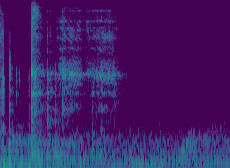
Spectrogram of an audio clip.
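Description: Faint metallic clink and scrape of a top-load washer's old clutch being lifted off the steel transmission shaft, lasting about a second.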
